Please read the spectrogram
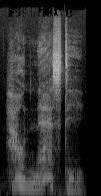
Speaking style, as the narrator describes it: whispered

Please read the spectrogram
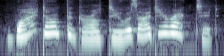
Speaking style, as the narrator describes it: in an impatient tone

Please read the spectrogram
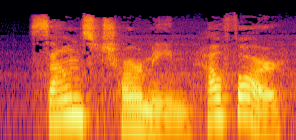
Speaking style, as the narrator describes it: Dean asks him

